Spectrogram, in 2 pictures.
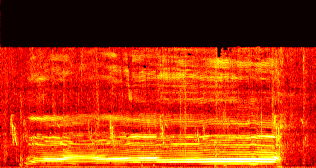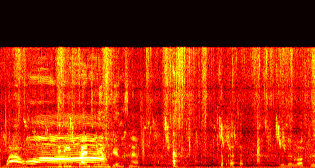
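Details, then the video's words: Mother water buffalo searching for her babies at Elephant Nature Park near Chiang Mai, Thailand, giving a long, steady, drawn-out moaning cry of about five seconds, then a shorter second cry, over a low background hum. "Water Buffalo Cries for her Baby"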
